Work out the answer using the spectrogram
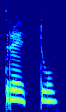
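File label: "tretu", Sardinian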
